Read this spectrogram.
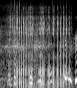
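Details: Bulldog puppy asleep in someone's lap by a campfire at a cottage, the first time her snoring was heard: loud, rough, rattling snore with buzzy fluttering through the breath; snoring.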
